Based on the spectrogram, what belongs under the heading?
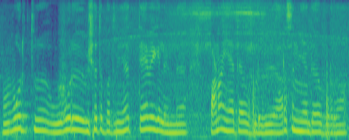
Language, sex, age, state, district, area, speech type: Tamil, male, 18-30, Tamil Nadu, Tiruvannamalai, rural, spontaneous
